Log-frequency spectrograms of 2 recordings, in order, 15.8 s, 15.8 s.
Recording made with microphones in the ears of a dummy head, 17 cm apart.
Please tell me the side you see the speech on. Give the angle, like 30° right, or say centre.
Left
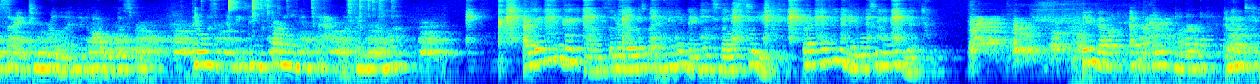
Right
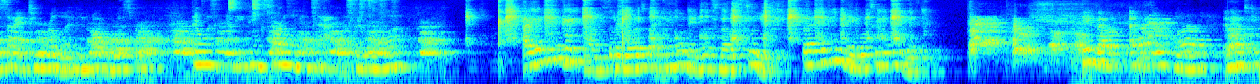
30° right.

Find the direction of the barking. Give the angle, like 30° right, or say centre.
40° right.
